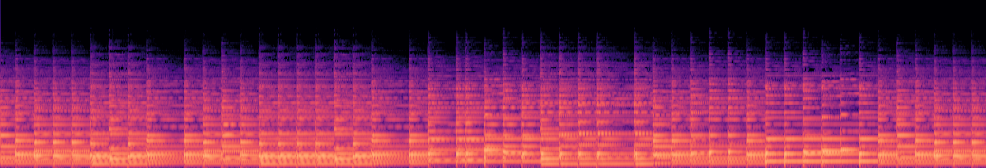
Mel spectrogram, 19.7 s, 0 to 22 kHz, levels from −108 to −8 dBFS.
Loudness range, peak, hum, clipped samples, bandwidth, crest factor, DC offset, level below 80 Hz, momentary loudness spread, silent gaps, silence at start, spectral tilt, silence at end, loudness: 1 LU; -16 dBFS; none; under 0.1%; 6.2 kHz; 14 dB; under 0.1%; -60 dBFS; 3 LU; none; 0 s; -9 dB/octave; 0 s; -30 LUFS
